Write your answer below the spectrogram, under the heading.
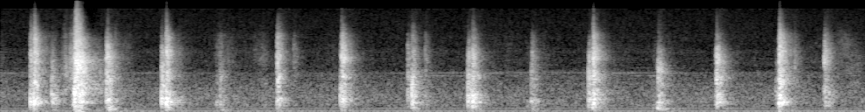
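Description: Steady footsteps of a person leaving an apartment and climbing a staircase to the next floor of an apartment building, about fourteen firm, evenly spaced thuds in a brisk rhythm, fairly loud, with no voices.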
